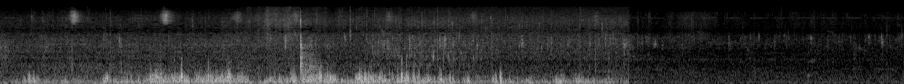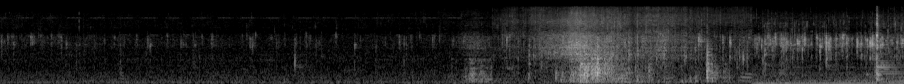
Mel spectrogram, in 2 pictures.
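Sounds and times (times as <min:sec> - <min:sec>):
fries sizzling in hot oil: 0:00.7 - 0:18.0.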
